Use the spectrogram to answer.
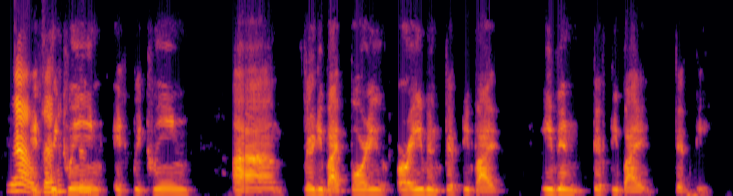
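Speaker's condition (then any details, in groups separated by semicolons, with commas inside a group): Cerebral palsy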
